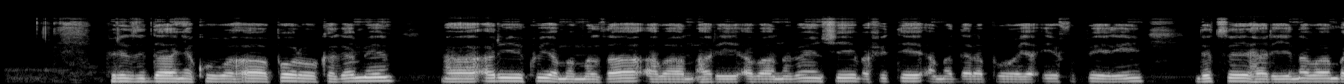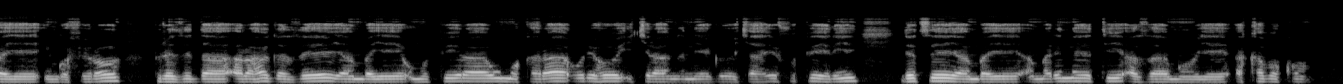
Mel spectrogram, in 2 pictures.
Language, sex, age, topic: Kinyarwanda, male, 18-24, government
